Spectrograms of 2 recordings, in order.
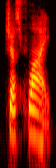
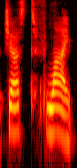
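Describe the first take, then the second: First: The t of just is not released. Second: The t of just is clearly released. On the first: The speaker calls it right. "而读作just fly" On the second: The speaker calls it wrong. "不读作just fly"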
